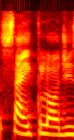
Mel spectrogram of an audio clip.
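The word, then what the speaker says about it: psychology: तो ये शुरू कहाँ से हो रहा है, साइकोलॉजी से हो रहा है, साइकोलॉजी से, ठीक है, साइकोलॉजी। तो यहाँ पर पी का तो कोई प्रोनाउंसिएशन ही नहीं है, पी साइलेंट है, कंडीशन ऐसी ही है।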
